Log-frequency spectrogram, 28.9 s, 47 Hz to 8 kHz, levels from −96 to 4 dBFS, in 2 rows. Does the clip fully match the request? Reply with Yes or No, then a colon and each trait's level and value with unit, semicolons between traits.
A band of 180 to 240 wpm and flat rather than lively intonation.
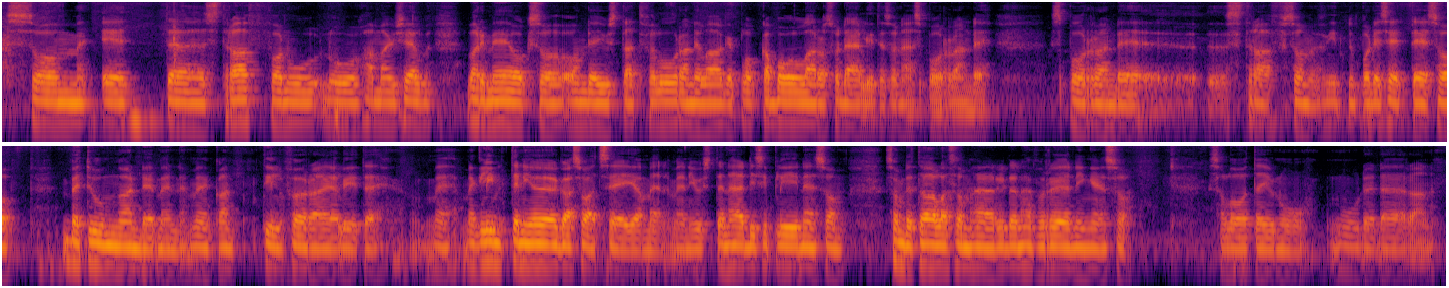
No: average, 165 wpm; narrow, 1.4 semitones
